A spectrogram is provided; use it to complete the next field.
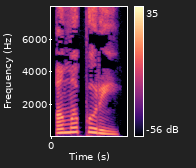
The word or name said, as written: ಅಮಪುರಿ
